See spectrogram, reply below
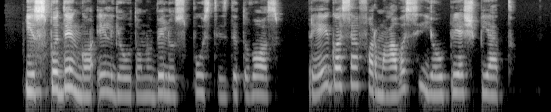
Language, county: Lithuanian, Šiauliai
